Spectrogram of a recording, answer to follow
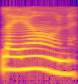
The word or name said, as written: Nuevo Leon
